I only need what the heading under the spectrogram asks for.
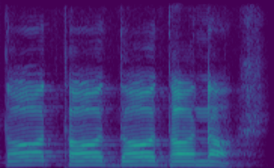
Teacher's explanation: त थ द ध न ये क्या होते है दोस्तों आपका दंत ध्वनि होती है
